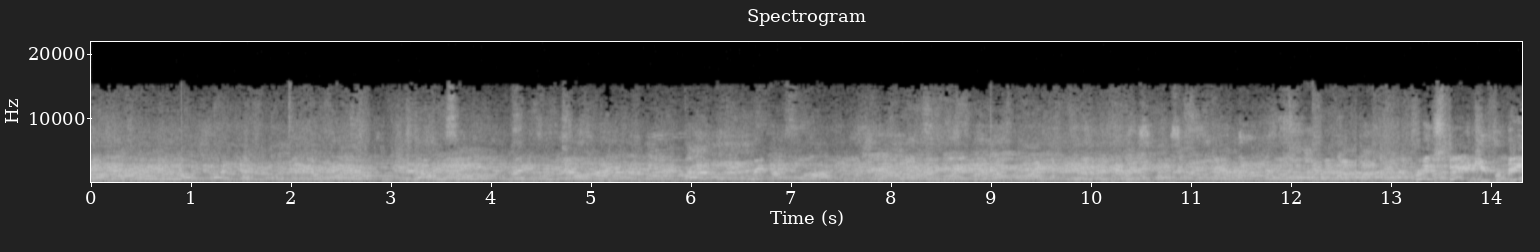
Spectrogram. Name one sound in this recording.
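A crowd of men and women chatter and greet each other in a lively hubbub.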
